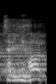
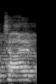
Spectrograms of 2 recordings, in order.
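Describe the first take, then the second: First: The word is stretched with an added 'ha' sound. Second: The word is said as a short 'chai'. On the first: This is how vendors speak beyond Lucknow. "जैसे ही लखनऊ से आगे बढ़े तो वो चाय की जगह कहता है" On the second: This is how vendors speak around Lucknow. "हम लोग जब तक लखनऊ तक रहते हैं तो ट्रेन में जो आता है चाय पानी बेचने तो कहता है"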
